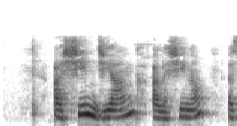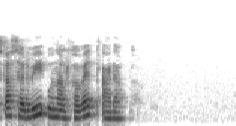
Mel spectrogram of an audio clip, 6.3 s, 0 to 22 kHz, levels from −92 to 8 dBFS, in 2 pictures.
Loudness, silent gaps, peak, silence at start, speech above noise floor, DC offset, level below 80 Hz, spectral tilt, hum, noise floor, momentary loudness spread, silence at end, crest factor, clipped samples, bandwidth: -19 LUFS; none; -2 dBFS; 0.4 s; 57 dB; under 0.1%; -64 dBFS; -5.5 dB/octave; none; -75 dBFS; 13 LU; 1.5 s; 18 dB; under 0.1%; 7.8 kHz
